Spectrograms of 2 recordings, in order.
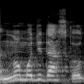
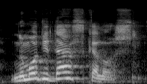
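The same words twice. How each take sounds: First: Said in the usual way. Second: Nomodidáskalos said slowly, every syllable spelled out; teacher drawing out Nomodidáskalos slowly; slow syllable-by-syllable demo. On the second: Shown as a demonstration. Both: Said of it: "Olha, nomodidáskalos".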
